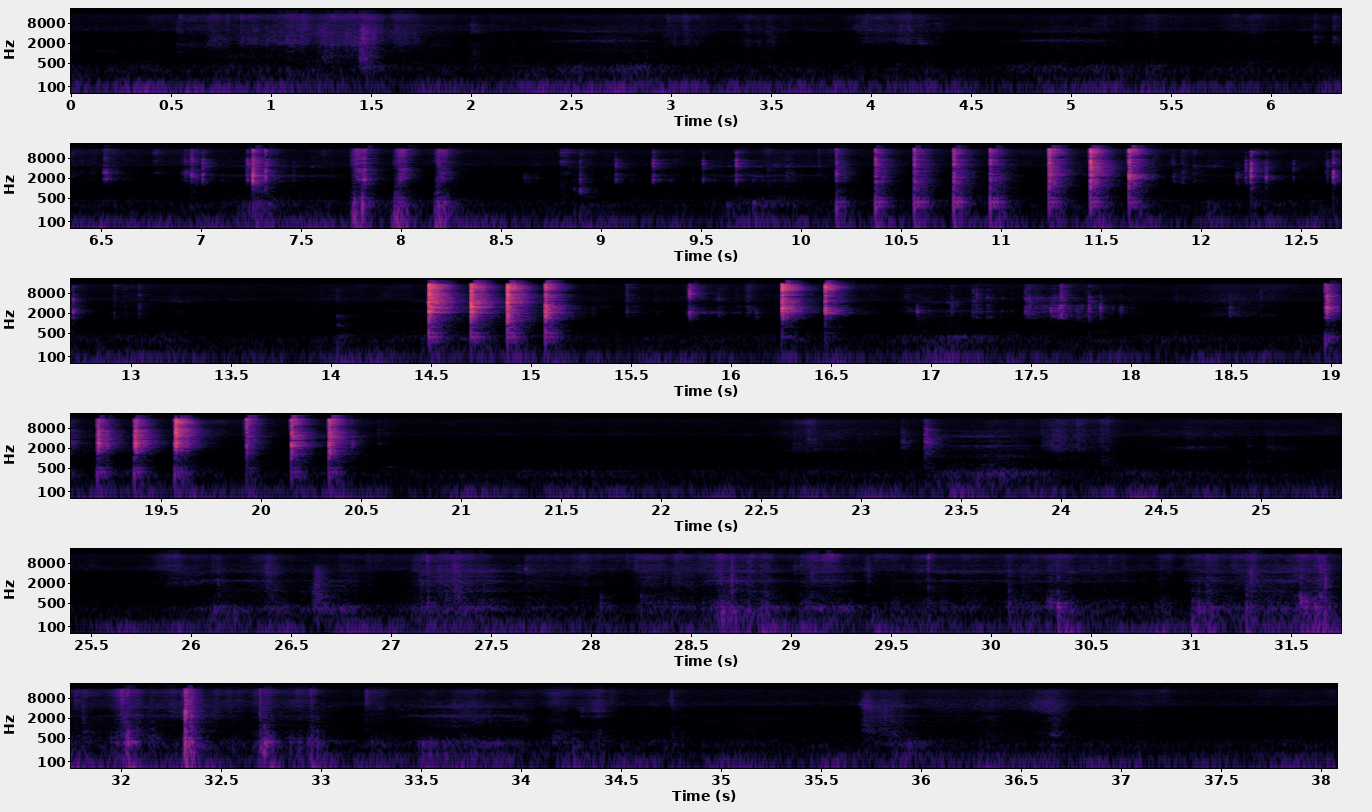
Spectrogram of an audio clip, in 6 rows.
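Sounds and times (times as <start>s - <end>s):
plastic toy pieces clicking: 8.7s - 13.1s.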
